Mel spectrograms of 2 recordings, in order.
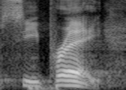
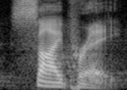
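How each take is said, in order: First: The first syllable sounds like 'see'. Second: The first syllable sounds like 'sigh'. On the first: The speaker calls it right. "this is the practice of see pray" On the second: The speaker calls it wrong. "I have heard many people I respect pronounce it cypre. That is technically not accurate"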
